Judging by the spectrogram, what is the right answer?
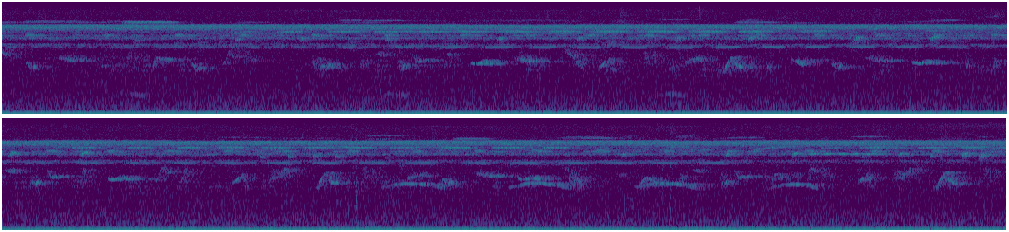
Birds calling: Long-billed Woodcreeper (Nasica longirostris)

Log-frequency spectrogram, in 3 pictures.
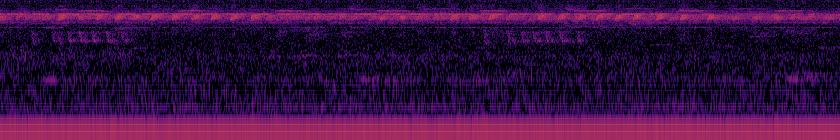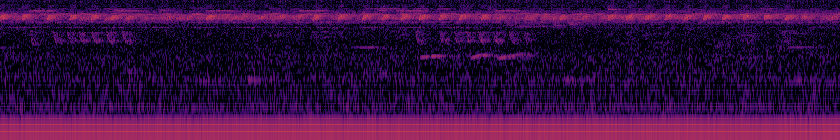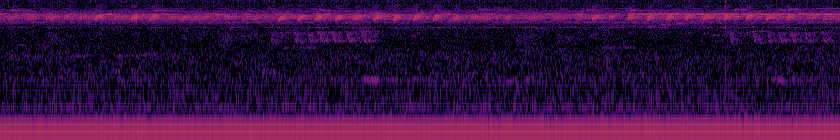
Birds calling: Black-throated Antbird (Myrmophylax atrothorax), Cinereous Tinamou (Crypturellus cinereus), White-winged Becard (Pachyramphus polychopterus), Black-faced Antthrush (Formicarius analis), Undulated Tinamou (Crypturellus undulatus), Thrush-like Wren (Campylorhynchus turdinus), Hauxwell's Thrush (Turdus hauxwelli)

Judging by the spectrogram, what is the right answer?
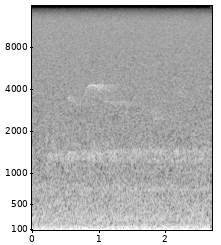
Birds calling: Eastern Wood-Pewee (Contopus virens), American Crow (Corvus brachyrhynchos)

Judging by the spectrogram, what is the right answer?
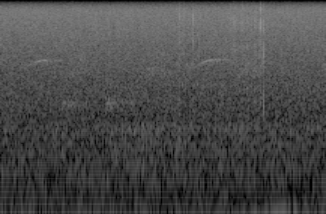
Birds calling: American Crow (Corvus brachyrhynchos), Eastern Wood-Pewee (Contopus virens)

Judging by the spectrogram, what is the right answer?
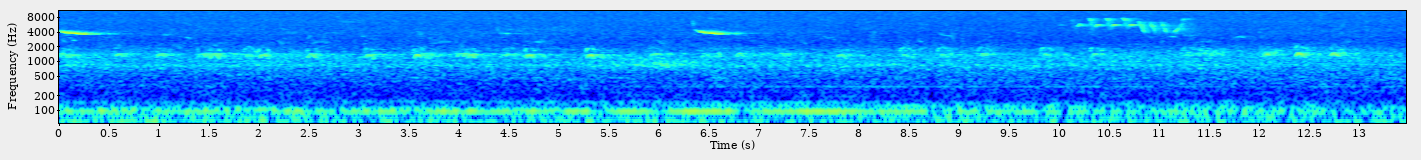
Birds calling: American Crow (Corvus brachyrhynchos), Red-winged Blackbird (Agelaius phoeniceus), Yellow Warbler (Setophaga petechia)

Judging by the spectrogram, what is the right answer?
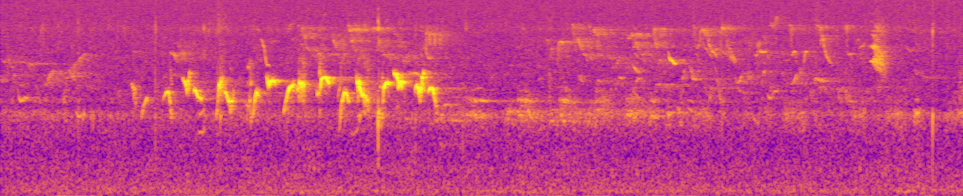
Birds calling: Red-billed Leiothrix (Leiothrix lutea)

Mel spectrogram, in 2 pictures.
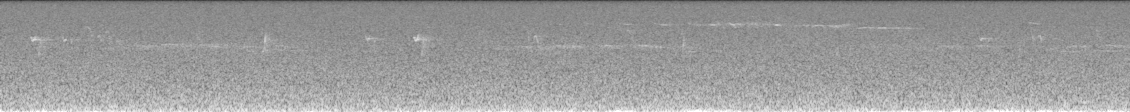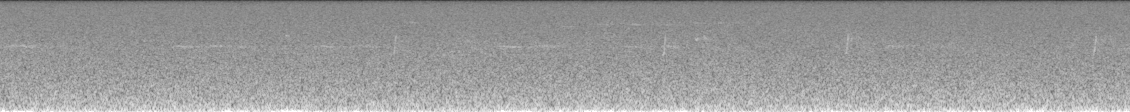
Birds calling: Golden-crowned Kinglet (Regulus satrapa), Dusky Flycatcher (Empidonax oberholseri), Mountain Chickadee (Poecile gambeli)

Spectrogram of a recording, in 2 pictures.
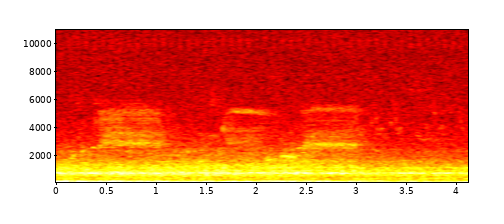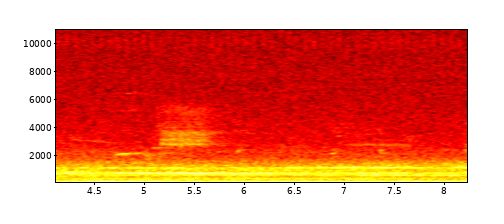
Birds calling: Red-winged Blackbird (Agelaius phoeniceus)

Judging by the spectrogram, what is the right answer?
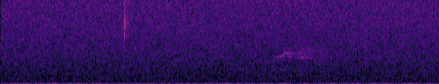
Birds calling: Eastern Phoebe (Sayornis phoebe)

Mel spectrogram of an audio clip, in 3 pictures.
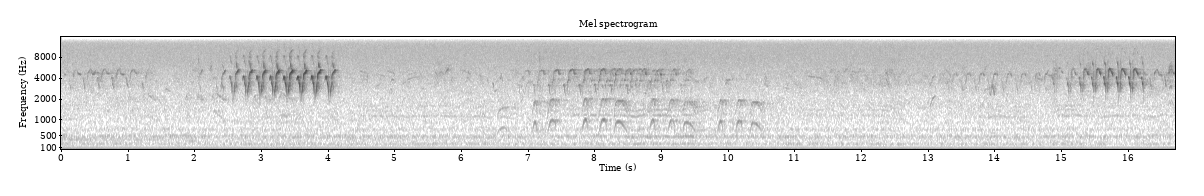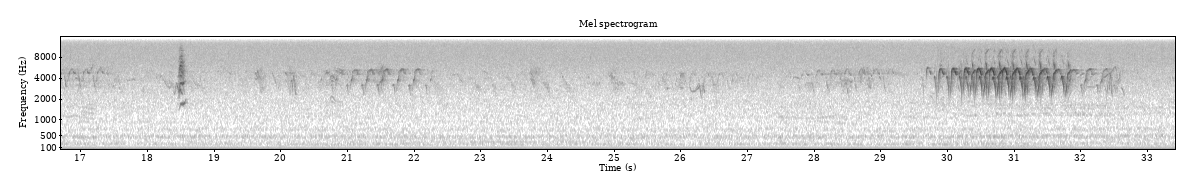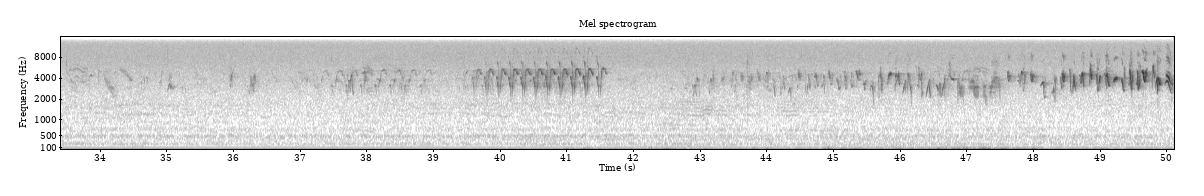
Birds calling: Hawaii Amakihi (Chlorodrepanis virens), House Finch (Haemorhous mexicanus), Chinese Hwamei (Garrulax canorus), Eurasian Skylark (Alauda arvensis)

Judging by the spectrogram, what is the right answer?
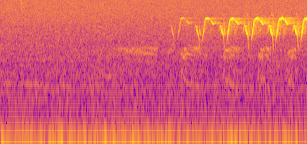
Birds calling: Hawaii Amakihi (Chlorodrepanis virens), Erckel's Francolin (Pternistis erckelii)

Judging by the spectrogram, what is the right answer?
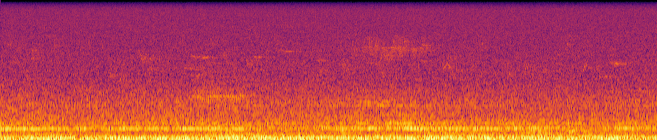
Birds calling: Common Yellowthroat (Geothlypis trichas), unidentified bird

